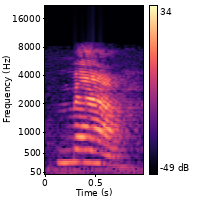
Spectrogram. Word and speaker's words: Mère: E with an accent grave is pronounced as A. Mère.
